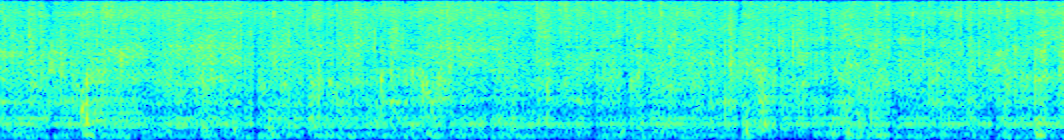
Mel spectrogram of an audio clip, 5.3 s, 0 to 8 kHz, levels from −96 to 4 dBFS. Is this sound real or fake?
fake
